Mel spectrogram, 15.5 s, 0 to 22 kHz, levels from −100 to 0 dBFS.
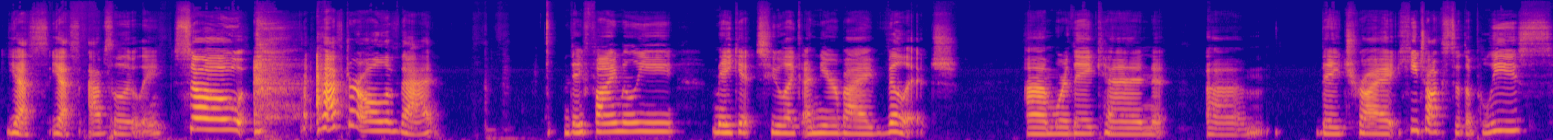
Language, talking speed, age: English, 110 wpm, 20-39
